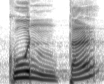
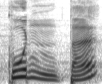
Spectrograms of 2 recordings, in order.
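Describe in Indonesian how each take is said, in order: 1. Huruf n diucapkan dengan jelas dan singkat. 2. Huruf n diucapkan dengan jelas dan singkat.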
